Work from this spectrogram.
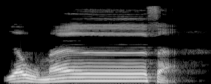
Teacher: Ditipiskan gunnahnya karena di sini ketemu dengan huruf tha. Tha huruf tipis sehingga gunnahnya ikut tipis juga. Yauman tha.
